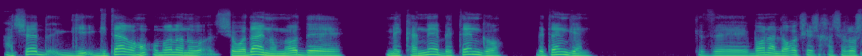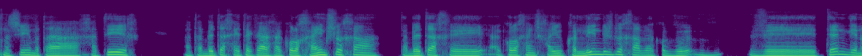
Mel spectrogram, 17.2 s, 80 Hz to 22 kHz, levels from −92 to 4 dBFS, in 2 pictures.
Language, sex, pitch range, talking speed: Hebrew, male, 135-160 Hz, 135 wpm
